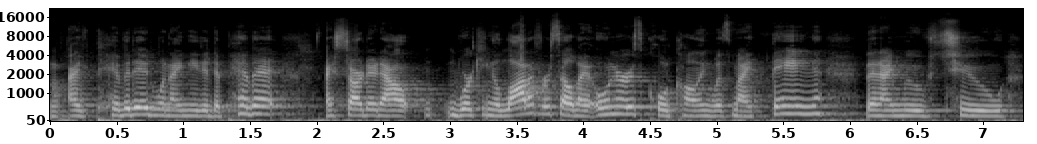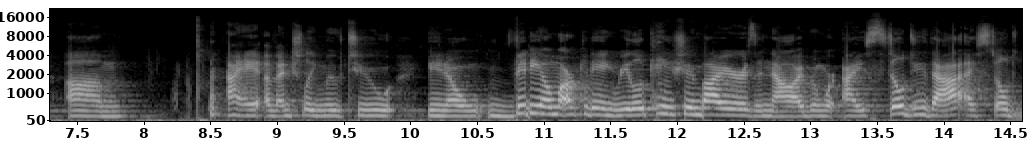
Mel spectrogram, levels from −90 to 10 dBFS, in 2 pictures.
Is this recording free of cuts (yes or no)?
yes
